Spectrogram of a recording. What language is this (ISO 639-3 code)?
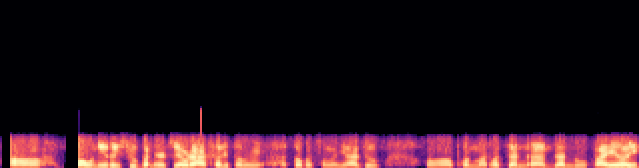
nep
